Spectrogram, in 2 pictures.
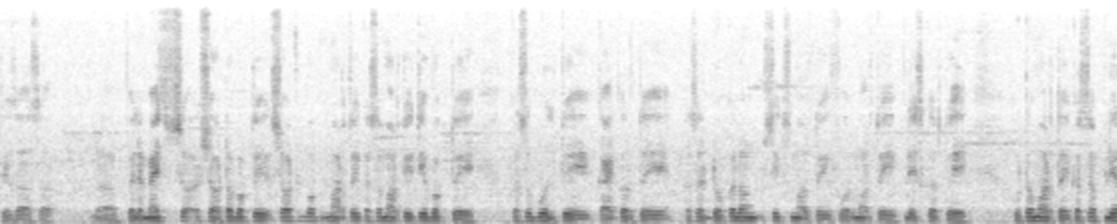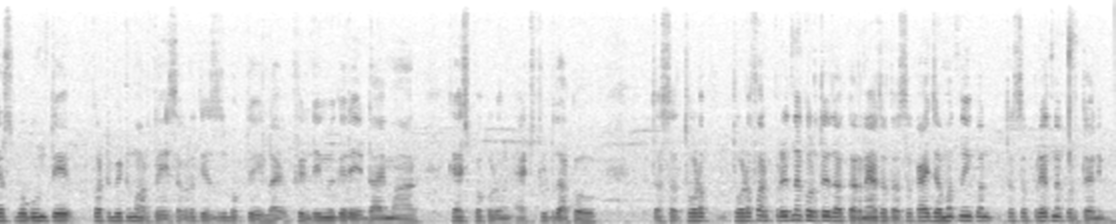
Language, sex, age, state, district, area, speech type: Marathi, male, 18-30, Maharashtra, Sangli, urban, spontaneous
